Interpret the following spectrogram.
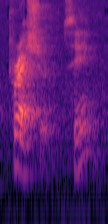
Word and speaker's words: pressure: o presión sanguínea alta fíjense que la palabra pressure tiene doble s ahí verdad e como tenemos la doble s la e se pronuncia cortita pressure low Blood pressure significa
